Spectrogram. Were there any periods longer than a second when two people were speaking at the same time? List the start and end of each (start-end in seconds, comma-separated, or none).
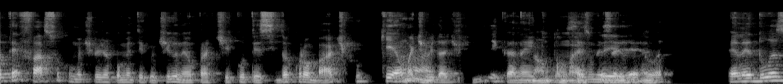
5.3-6.6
